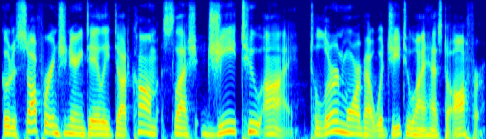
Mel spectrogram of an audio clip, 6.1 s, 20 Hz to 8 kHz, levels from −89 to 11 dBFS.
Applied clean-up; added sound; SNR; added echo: none; none; none; none.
